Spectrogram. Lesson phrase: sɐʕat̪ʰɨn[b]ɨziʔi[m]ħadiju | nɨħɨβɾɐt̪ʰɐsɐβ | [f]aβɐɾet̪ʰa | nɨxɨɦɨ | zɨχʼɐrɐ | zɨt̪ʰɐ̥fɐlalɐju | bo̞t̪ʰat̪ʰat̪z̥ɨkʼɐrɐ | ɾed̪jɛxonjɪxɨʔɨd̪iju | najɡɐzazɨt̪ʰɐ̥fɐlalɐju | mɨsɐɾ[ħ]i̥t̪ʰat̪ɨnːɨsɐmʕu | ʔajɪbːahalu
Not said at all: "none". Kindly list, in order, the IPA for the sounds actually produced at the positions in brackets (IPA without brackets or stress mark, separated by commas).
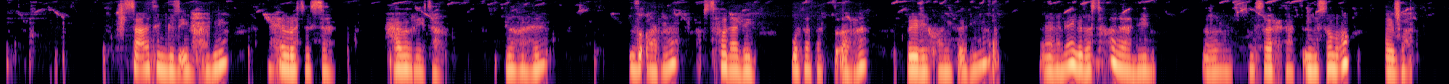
ɡ, n, ħ, ħ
